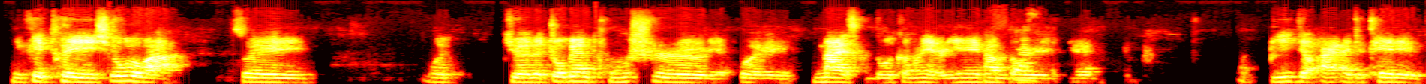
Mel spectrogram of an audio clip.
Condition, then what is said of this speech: Stuttering. 我讲中文的时候没有我说英文那么口吃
